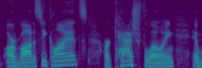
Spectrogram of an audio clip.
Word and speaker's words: Vodyssey: It's Vodyssey. It's Odyssey with a V at the beginning when you spell it.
